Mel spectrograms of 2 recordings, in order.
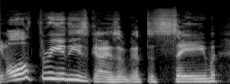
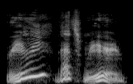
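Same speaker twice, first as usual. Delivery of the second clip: put-on much higher, squeaky girl voice; high girl voiceover. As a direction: pitch it way up like a girl. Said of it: "has the voiceover actors".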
